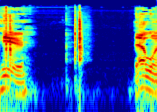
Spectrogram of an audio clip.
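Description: A cartridge clicks into a pistol magazine.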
